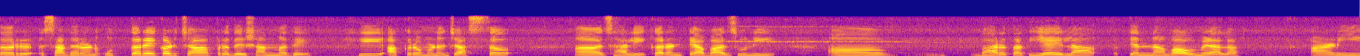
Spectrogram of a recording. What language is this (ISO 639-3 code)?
mar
